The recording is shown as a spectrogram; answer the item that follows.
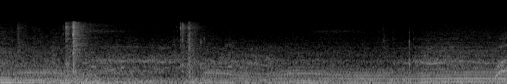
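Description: Car engine in Gran Turismo Sport revving and shifting, with a steady engine note interrupted by a few brief bursts as gears change, heard at moderate level without talk.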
